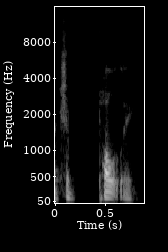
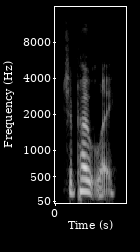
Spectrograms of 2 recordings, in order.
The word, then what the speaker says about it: Chipotle: c h i p o t l oh Chipotle Chipotle okay so back to your sausage because I'm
